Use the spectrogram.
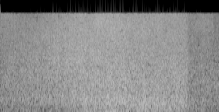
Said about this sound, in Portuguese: Olhou as ondas que rebentavam pouco abaixo de seus pés.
